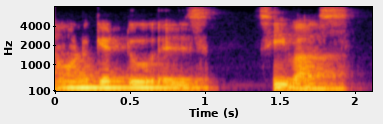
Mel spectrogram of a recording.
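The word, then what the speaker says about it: Sivasspor: son we are there almost so the next pronunciation i want to get to is sivas shiva sport yes what can you tell us about shiva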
